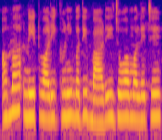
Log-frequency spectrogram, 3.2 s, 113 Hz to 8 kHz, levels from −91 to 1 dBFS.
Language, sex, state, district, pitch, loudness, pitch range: Gujarati, female, Gujarat, Valsad, 230 Hz, -15 LUFS, 220-235 Hz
